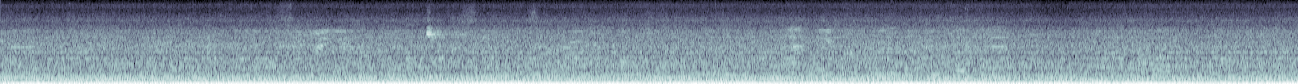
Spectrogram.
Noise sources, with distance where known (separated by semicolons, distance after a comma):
engine of unclear size, near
